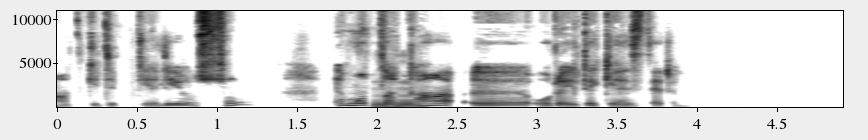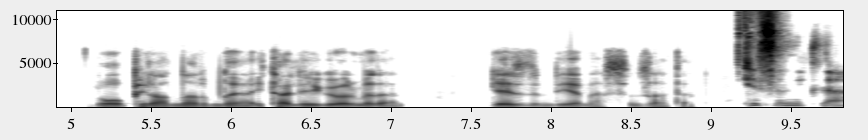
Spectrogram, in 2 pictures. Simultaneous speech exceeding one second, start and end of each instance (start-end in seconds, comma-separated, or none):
none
